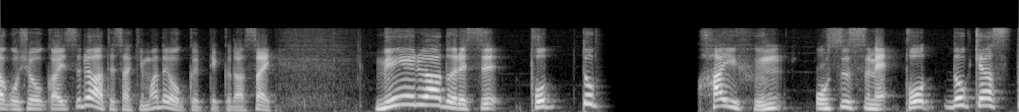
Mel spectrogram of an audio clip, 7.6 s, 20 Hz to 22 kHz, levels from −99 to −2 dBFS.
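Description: From 4.48 to 5.26 s, likely a long network dropout: a brief fading buzz, then 0.67 s of flat waveform and blank spectrogram, with 0.76 s of speech lost.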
